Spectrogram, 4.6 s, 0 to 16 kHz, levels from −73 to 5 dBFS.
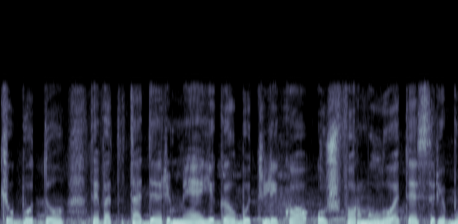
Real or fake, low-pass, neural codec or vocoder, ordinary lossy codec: real; 9.9 kHz; none; Opus, 64 kbps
